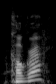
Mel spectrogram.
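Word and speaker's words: Kogarah: George Leagues Club in uh Cogra. Cogra, I believe. Yes, it is Cogra. And you even pronounced it properly, so that's great.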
